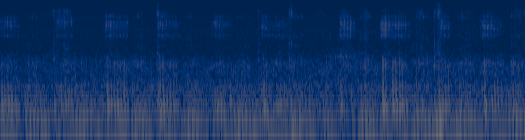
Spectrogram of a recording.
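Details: Young calico cat kneading without pause, its continuous deep purr throbbing steadily underneath brief scratching taps from paws on cloth.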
